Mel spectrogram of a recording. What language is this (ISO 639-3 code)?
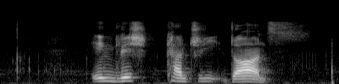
eng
